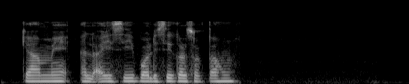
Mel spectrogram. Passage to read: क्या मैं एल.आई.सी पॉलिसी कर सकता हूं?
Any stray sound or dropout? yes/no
no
